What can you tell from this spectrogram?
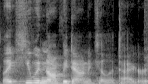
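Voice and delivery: usual speaking voice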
